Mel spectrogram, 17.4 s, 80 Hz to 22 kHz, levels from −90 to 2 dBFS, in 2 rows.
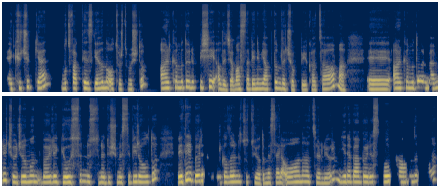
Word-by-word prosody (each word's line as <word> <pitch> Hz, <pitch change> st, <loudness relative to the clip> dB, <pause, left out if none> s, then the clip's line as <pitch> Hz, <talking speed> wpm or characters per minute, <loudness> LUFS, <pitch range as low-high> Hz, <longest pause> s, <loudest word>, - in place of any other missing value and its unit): eee, 190 Hz, -, -3 dB
küçükken 235 Hz, -, -3 dB, 0.2 s
mutfak 205 Hz, +1 st, -3 dB
tezgahına 210 Hz, +1 st, +2 dB
oturtmuştum. 180 Hz, -, -5 dB, 0.2 s
Arkamı 220 Hz, +2 st, 0 dB
dönüp 235 Hz, -1 st, -2 dB
bir 230 Hz, -, -2 dB
şey 240 Hz, +2 st, +1 dB
alacağım. 170 Hz, -2 st, -3 dB
Aslında 180 Hz, +1 st, -2 dB
benim 190 Hz, +1 st, 0 dB
yaptığım 195 Hz, +2 st, -1 dB
da 190 Hz, -, +1 dB
çok 160 Hz, -3 st, -9 dB
büyük 160 Hz, 0 st, -5 dB
hata 160 Hz, +3 st, -5 dB
ama, 225 Hz, -, -1 dB, 0.4 s
eee, 175 Hz, 0 st, +2 dB
arkamı 215 Hz, 0 st, 0 dB
dönmemle 230 Hz, +1 st, +1 dB
çocuğumun 220 Hz, -1 st, +2 dB
böyle 210 Hz, +1 st, +4 dB
göğsünün 210 Hz, +3 st, +3 dB
üstüne 210 Hz, -2 st, -3 dB
düşmesi 205 Hz, +1 st, -5 dB
bir 220 Hz, 0 st, +2 dB
oldu 215 Hz, +10 st, +2 dB, 0.4 s
ve 220 Hz, +3 st, +8 dB
de 285 Hz, -2 st, +4 dB
böyle 240 Hz, +2 st, +7 dB
kaburgalarını 225 Hz, -, 0 dB
tutuyordu. 195 Hz, -5 st, -5 dB
Mesela 190 Hz, +1 st, -2 dB
o 205 Hz, 0 st, +1 dB
anı 225 Hz, +1 st, +1 dB
hatırlıyorum. 220 Hz, -, -3 dB
Yine 220 Hz, 0 st, +1 dB
ben 215 Hz, 0 st, +2 dB
böyle 210 Hz, -1 st, +4 dB
soğukkanlı 220 Hz, +1 st, +1 dB, 0.2 s
falan, 300 Hz, +1 st, -10 dB
215 Hz, 145 wpm, -22 LUFS, 195-225 Hz, 0.4 s, ve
